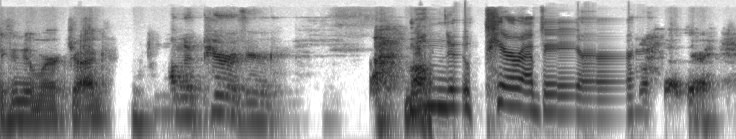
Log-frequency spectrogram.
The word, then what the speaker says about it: Molnupiravir: Molnupiravir.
